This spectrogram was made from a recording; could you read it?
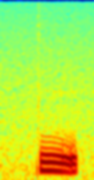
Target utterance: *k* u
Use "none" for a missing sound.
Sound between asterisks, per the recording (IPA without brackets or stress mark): k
